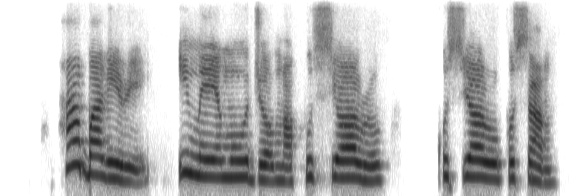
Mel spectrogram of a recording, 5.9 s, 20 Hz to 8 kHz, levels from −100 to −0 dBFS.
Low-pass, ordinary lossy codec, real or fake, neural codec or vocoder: 7.2 kHz; Opus, 32 kbps; fake; codec, 16 kHz, 4 kbps, X-Codec, HuBERT features, trained on general audio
